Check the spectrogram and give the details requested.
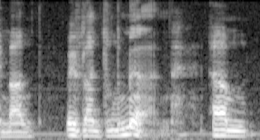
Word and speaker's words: Mun: Jeb and Bill have landed on the moon. Somebody told me it's pronounced moon. I do speak German. The umlaut on the U is like, yeah, fair enough. But I mean, I'm still going to say mun.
